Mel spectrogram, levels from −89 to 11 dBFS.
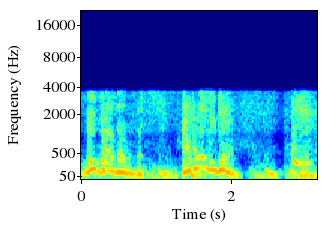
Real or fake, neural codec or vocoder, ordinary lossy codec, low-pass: fake; codec, 44.1 kHz, 3.4 kbps, Pupu-Codec; Opus, 64 kbps; 3.6 kHz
